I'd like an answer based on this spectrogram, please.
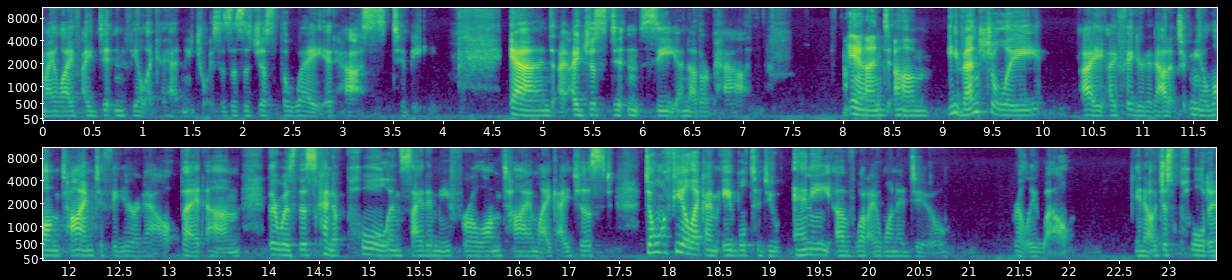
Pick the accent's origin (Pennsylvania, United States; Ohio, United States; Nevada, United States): Ohio, United States; Springfield; I am from Springfield, Ohio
